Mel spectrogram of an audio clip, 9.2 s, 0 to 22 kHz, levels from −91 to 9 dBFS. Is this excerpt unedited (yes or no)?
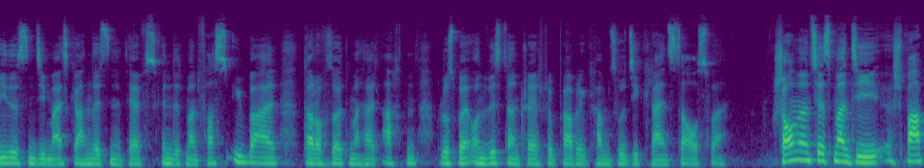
yes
